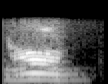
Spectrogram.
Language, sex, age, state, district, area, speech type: Maithili, male, 18-30, Bihar, Supaul, rural, conversation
